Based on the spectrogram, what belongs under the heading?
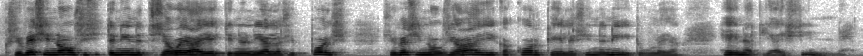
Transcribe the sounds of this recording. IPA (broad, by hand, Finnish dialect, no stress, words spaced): ko se ʋesi nousi sitːe niːn etːæ̆ se ojɑ ei ehtiny niælːæ sip pois se ʋesi nousi ɑikɑ korkeːlˑe sinːe niːtulːe jɑ heinæt jæi sinːe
